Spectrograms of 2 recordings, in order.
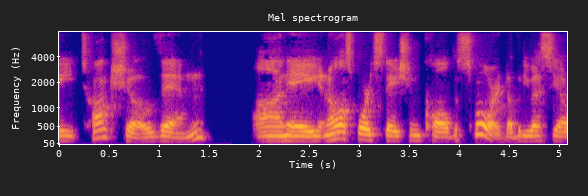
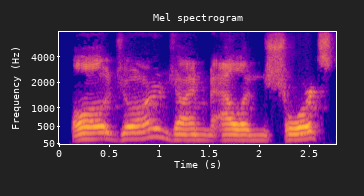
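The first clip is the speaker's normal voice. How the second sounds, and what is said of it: Deep voice, poor imitation of a caller. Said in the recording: “very deep voice ... It's a really bad impression.”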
